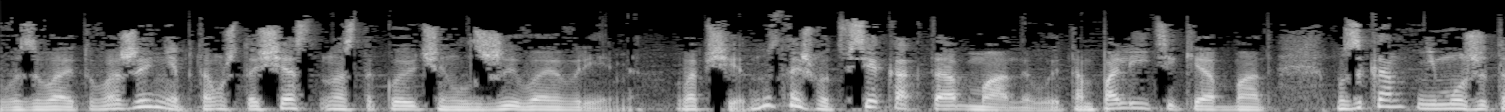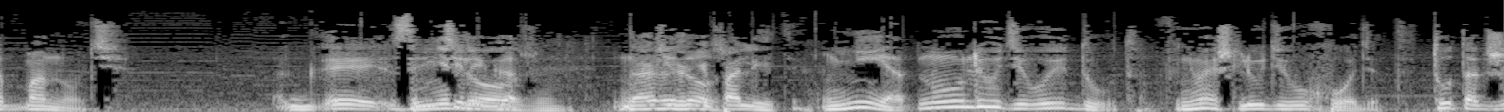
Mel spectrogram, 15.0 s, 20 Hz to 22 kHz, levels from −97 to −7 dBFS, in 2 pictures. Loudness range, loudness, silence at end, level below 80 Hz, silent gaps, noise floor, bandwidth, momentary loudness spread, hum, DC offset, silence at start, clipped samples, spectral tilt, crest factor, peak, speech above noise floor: 2 LU; -22 LUFS; 0 s; -44 dBFS; none; -46 dBFS; 13.5 kHz; 7 LU; none; under 0.1%; 0 s; under 0.1%; -5 dB/octave; 16 dB; -4 dBFS; 24 dB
